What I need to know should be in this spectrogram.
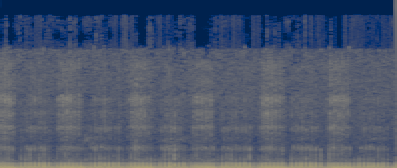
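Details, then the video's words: Domestic cat snoring and purring: a low, rumbling, rapidly pulsed drone rising and falling with each breath, about every half second, steady and close with no other sounds. "เสียงแมวคราง เสียงกรนของแมว | snoring cat"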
